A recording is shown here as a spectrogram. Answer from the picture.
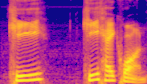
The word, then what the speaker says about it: Ke Huy Quan: Ki Ke Huy Quan.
